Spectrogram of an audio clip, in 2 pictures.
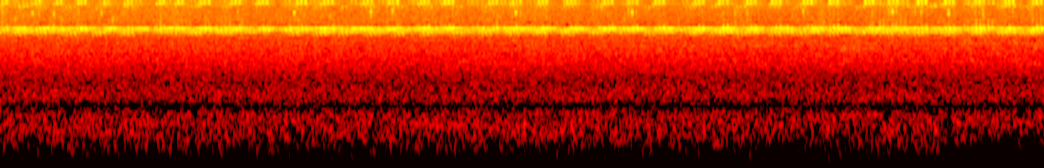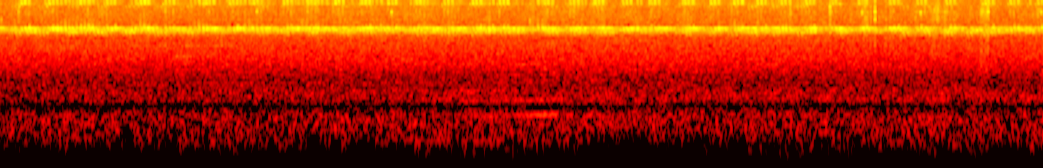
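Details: A flowery prairie meadow full of grasshoppers gives a steady, unbroken high-pitched shimmer. The trill holds an even level throughout, with a faint higher ringing layer on top and only soft background hiss.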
